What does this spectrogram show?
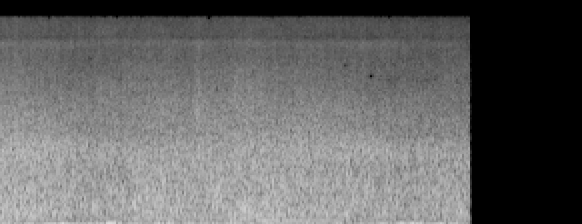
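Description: Heavy rain falling steadily, a dense even hiss that stops abruptly near the end.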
